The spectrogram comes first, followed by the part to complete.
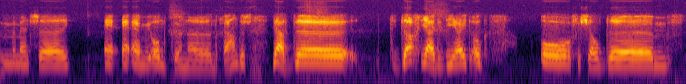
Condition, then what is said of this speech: Stuttering. Nou ben je zelf het voorbeeld van een stotteraar.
